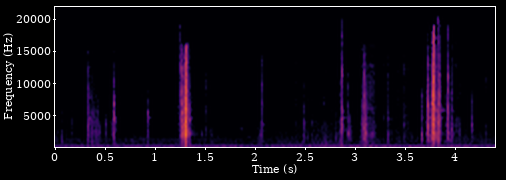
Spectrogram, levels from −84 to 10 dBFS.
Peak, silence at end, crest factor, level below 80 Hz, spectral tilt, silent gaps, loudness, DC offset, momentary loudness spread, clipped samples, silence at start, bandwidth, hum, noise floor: -4 dBFS; 0.45 s; 36 dB; -60 dBFS; 2 dB/octave; none; -30 LUFS; under 0.1%; 25 LU; under 0.1%; 0.3 s; over 20 kHz; none; -62 dBFS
